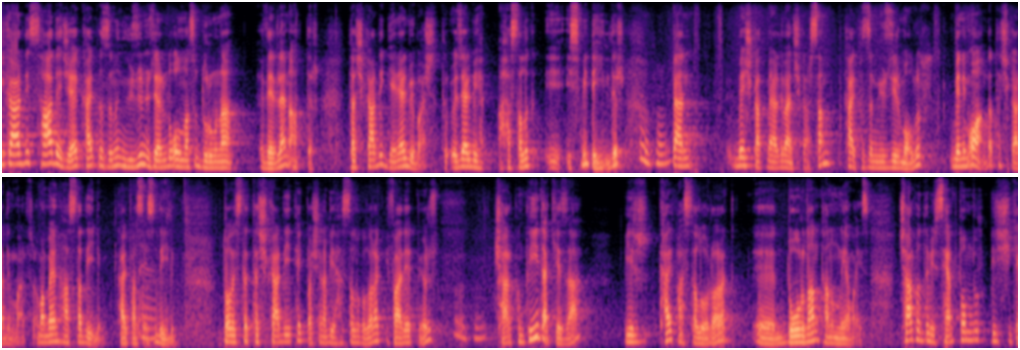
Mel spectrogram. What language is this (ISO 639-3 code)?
tur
